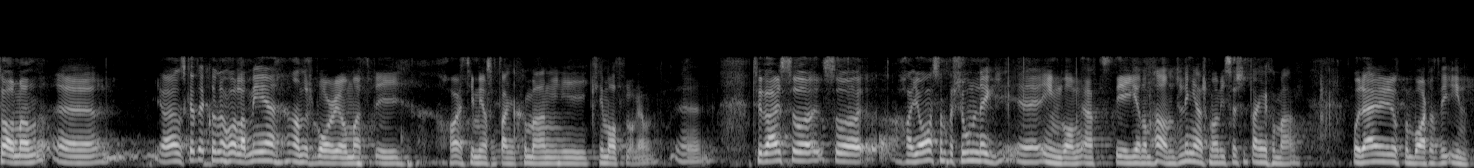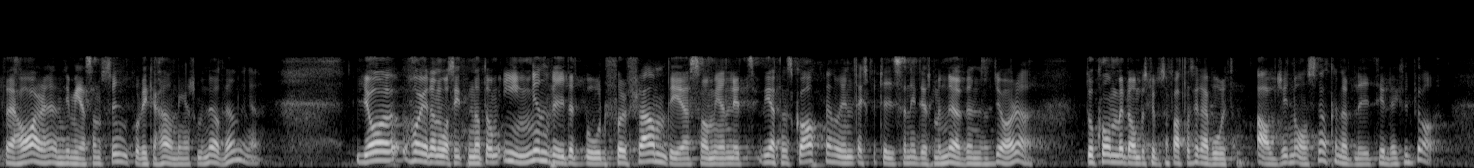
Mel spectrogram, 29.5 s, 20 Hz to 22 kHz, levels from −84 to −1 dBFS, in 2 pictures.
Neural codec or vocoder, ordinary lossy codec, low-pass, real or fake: codec, 16 kHz, 4 kbps, X-Codec, HuBERT features, trained on balanced general audio; none; 5.4 kHz; fake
